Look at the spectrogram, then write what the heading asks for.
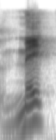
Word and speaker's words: mets: Notarán que aquí hay una T entre paréntesis. ¿Por qué la escribí? La escribí porque la tendrán que escribir tarde o temprano. Porque la puse entre paréntesis, porque no la van a pronunciar.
